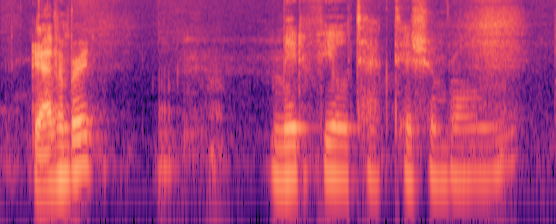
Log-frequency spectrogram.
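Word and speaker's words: Gravenberch: this fool is going off um Garvin Burch is that how you say his name Gravenberg midfield tactician bro their whole team you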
